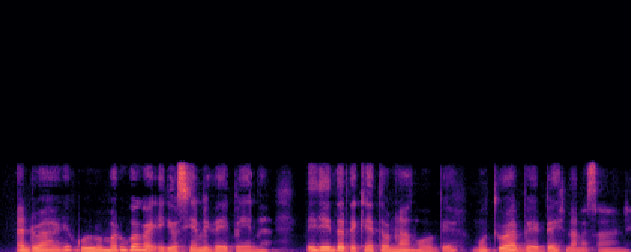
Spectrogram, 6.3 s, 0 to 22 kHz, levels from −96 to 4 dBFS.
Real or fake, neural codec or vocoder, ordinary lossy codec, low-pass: fake; codec, 16 kHz, 0.8 kbps, ZipCodec; none; none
